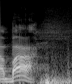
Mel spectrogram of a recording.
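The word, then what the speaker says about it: אב: direita para a esquerda, o Aleph e o Beit pronuncia-se Ab, que significa pai.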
